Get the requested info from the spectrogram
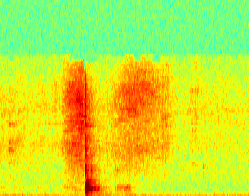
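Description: A single sharp knock a little under a second in, a ceramic mug knocking against a hard tabletop as it is picked up. A faint steady low hum sits under the otherwise quiet room.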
